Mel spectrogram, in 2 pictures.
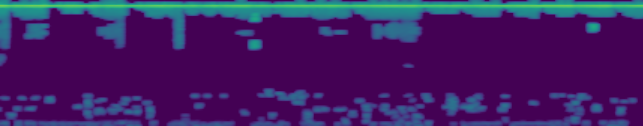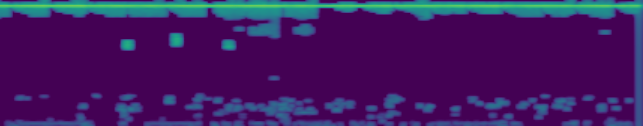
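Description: A bass guitar plays a deep line.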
